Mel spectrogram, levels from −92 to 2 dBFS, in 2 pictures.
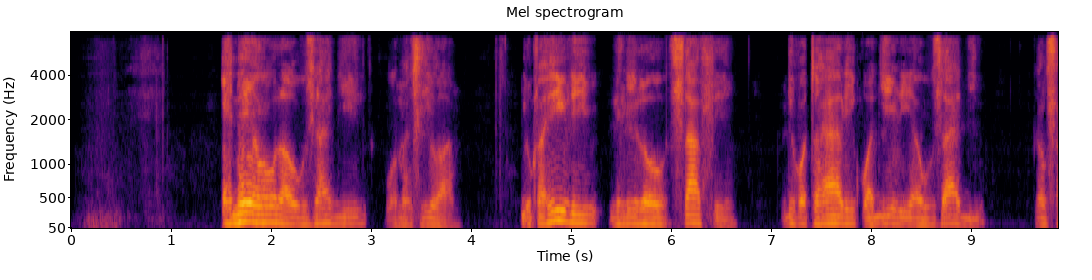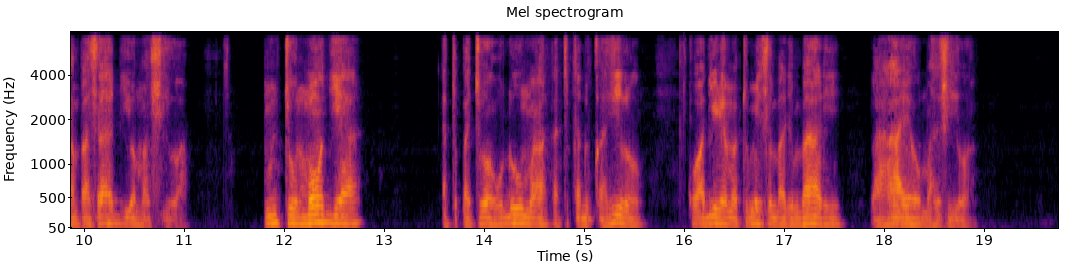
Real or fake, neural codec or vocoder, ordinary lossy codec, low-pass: fake; codec, 24 kHz, 3 kbps, HILCodec; AAC, 48 kbps; 7.2 kHz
